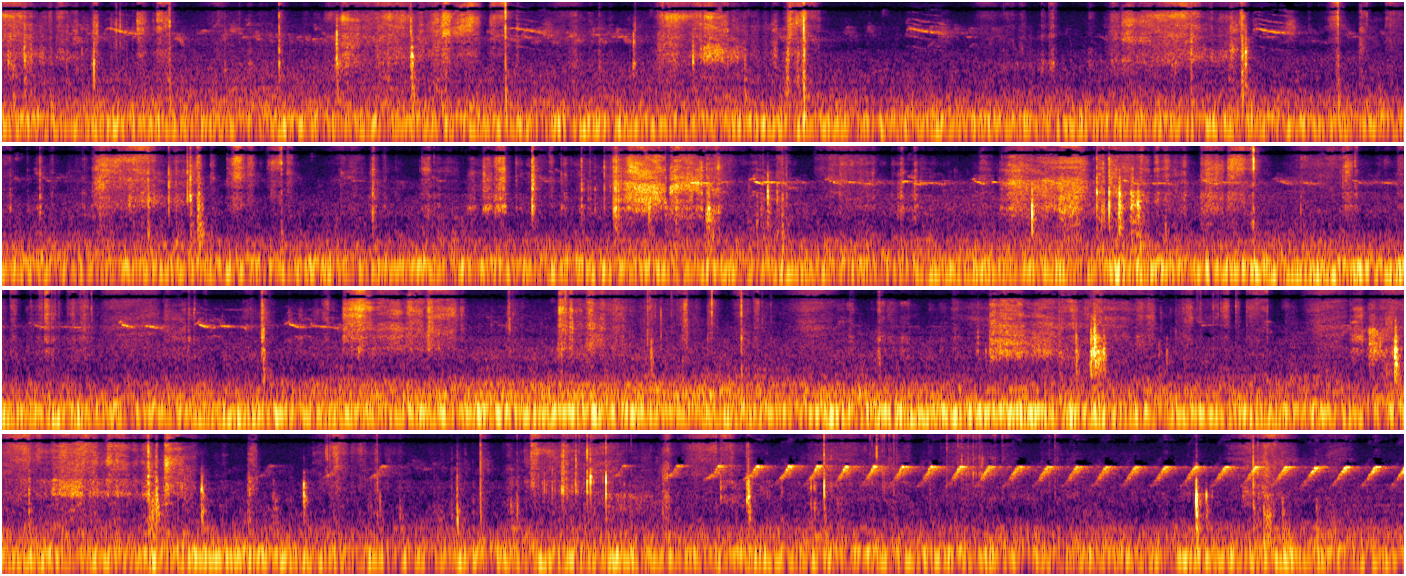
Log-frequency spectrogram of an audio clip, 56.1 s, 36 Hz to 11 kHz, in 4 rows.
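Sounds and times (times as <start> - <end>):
notebook pages turning: 0.0 - 8.9, 9.7 - 53.0, 53.8 - 55.9
bird chirping: 8.4 - 15.6, 44.4 - 56.0.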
